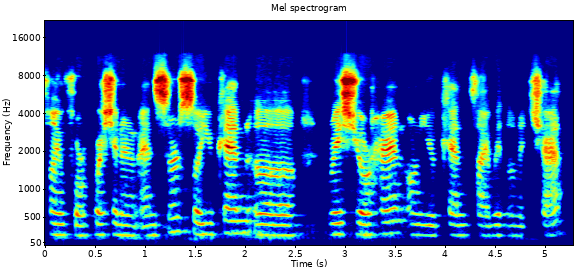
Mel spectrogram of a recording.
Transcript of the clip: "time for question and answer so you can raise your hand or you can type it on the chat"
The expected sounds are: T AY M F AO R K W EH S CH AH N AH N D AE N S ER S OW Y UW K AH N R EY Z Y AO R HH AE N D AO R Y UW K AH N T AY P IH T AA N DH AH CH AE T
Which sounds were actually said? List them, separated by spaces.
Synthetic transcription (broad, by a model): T AY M F AO R K W EH S CH AH N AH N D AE N S ER S OW Y UW K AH N R EY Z Y AO R HH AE N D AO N Y UW K AH N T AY B IH T AA N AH CH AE T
